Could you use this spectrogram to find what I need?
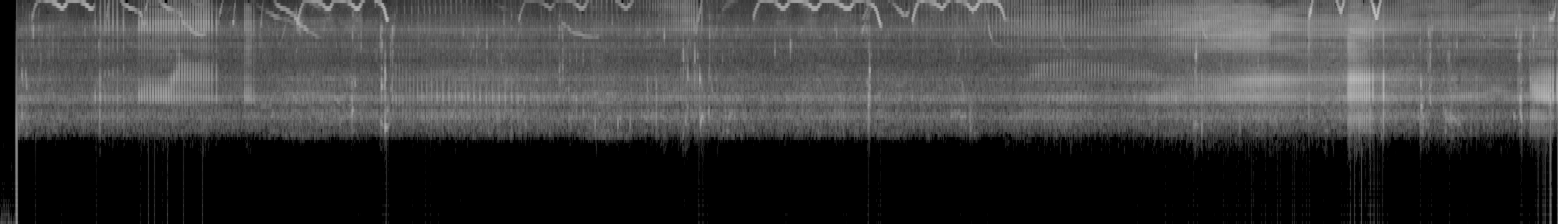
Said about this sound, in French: Euh, et, quelques exemples donc, de sons qu'on a enregistrés sur des clics. Donc là, on a euh, des sons de grands dauphins. Donc on a les sifflements et on va entendre les clics.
